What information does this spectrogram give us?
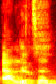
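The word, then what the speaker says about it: Elaton: like um well um our company is called Alon mhm right oh that's how it's pronounced yeah Alon yeah um so we have Alon Asia services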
